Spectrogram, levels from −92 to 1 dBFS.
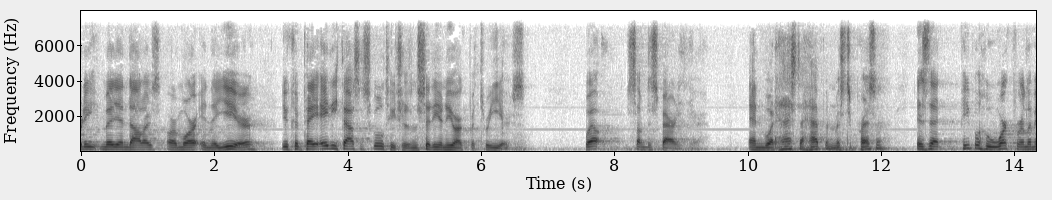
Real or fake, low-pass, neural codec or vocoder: real; 7.2 kHz; none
